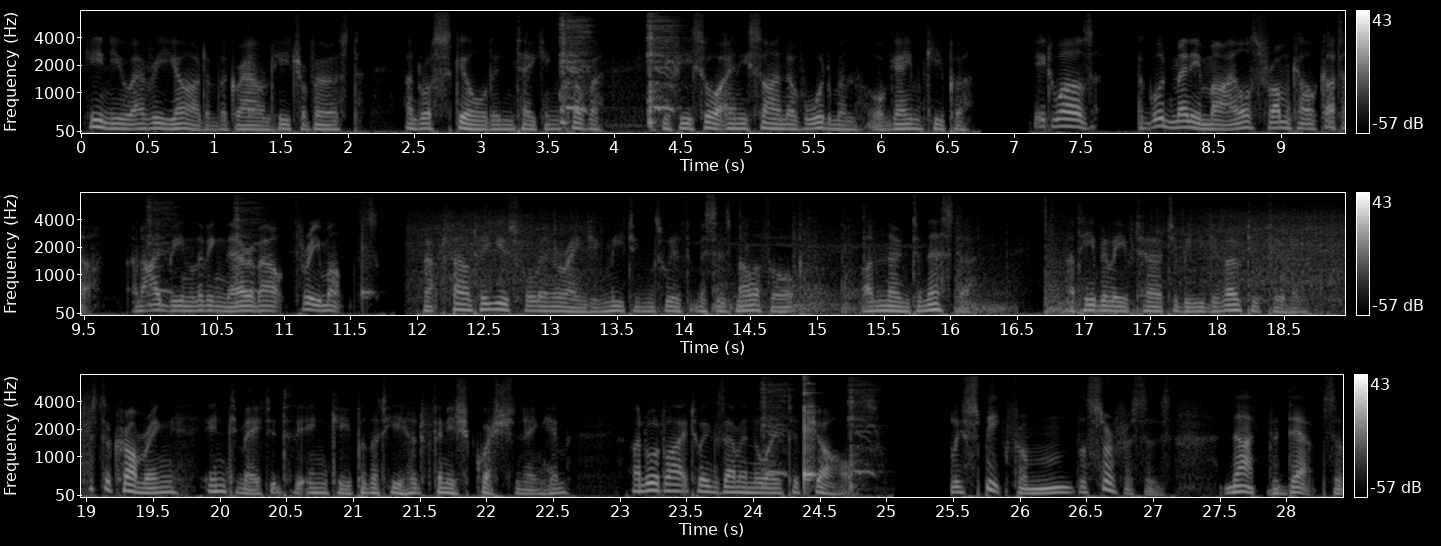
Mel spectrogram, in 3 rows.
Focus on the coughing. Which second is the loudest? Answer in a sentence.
The loudest moment of the coughing is at 4 seconds.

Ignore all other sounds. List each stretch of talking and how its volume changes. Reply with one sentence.
The talking can be heard from 0.1 to 28.3 s, at a steady volume.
